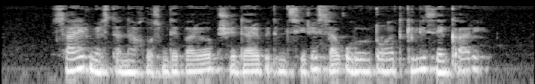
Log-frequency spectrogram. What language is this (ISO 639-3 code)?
kat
